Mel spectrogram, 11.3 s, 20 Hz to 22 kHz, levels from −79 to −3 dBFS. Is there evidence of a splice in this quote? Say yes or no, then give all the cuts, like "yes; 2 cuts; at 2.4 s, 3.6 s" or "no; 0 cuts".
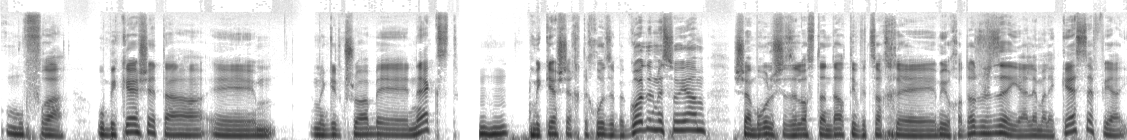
yes; 1 cut; at 9.4 s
